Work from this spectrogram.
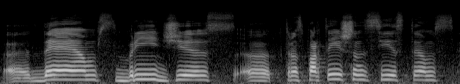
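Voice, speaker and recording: Slow, mellow-voiced Russian-accented woman. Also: mid-range voice, clean tone. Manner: halting, many fillers and restarts. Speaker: engineering instructor. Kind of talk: interview answers.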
